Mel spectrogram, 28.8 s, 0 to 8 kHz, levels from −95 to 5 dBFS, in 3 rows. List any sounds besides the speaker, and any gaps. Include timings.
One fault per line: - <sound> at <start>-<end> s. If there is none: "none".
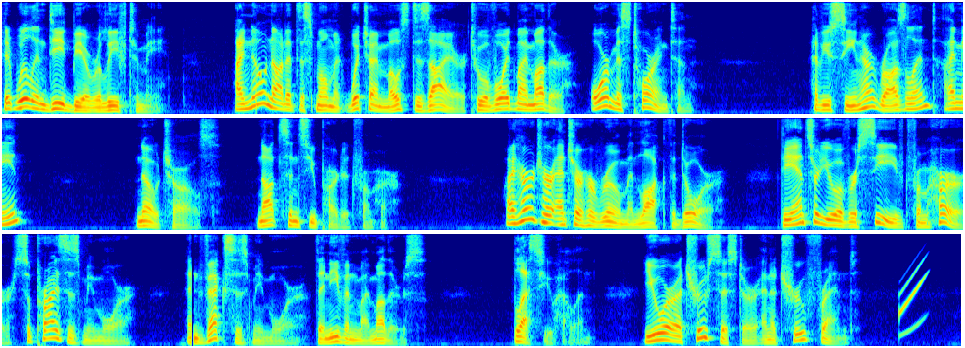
- dropout at 21.1-21.1 s
- chirp at 28.2-28.5 s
